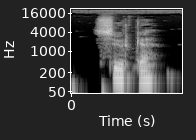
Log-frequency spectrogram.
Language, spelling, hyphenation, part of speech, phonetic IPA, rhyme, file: Hungarian, szürke, szür‧ke, adjective, [ˈsyrkɛ], -kɛ, Hu-szürke.ogg
- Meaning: grey (having a color somewhere between white and black, as the ash of an ember)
